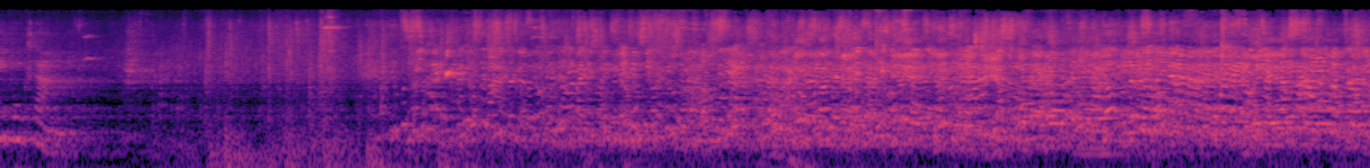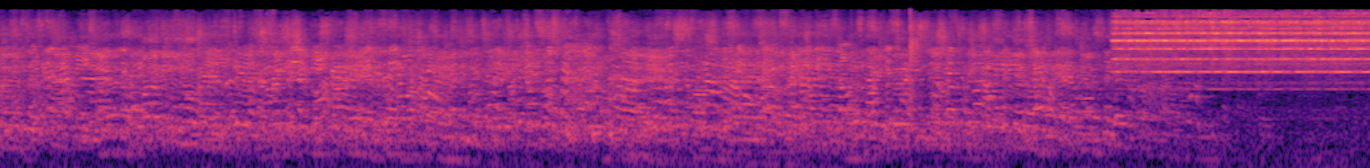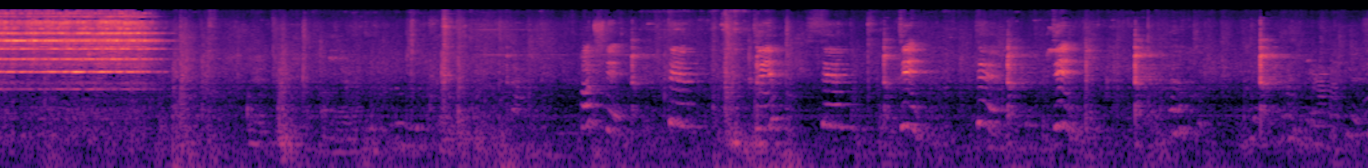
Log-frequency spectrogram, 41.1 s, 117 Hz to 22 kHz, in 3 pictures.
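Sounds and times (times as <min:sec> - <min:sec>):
babble of young voices: 0:03.7 - 0:24.8.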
